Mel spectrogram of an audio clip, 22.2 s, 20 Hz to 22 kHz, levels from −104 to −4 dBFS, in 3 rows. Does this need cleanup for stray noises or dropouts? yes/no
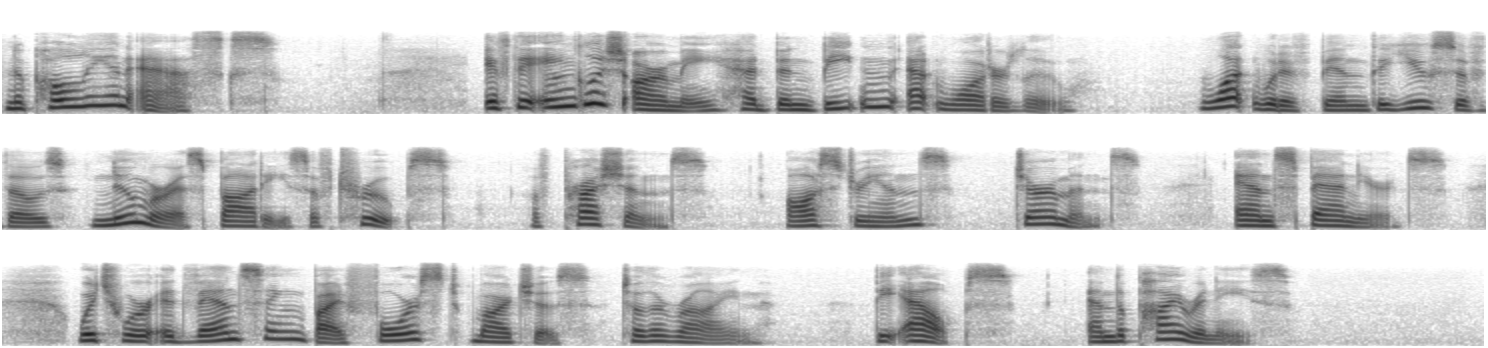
no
